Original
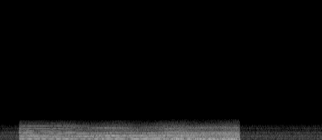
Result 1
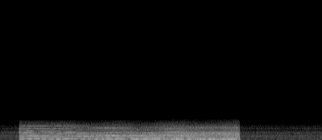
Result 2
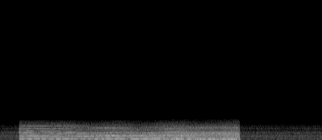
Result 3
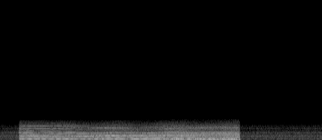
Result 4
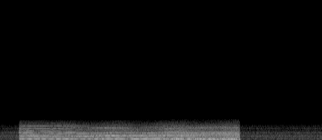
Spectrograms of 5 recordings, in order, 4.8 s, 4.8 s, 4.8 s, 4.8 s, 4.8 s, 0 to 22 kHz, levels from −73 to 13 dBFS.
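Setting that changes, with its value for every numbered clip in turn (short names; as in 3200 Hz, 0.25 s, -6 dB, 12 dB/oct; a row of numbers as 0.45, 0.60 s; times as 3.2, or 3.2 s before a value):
dynamic EQ, frequency: 8600, 120, 1500, 500 Hz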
